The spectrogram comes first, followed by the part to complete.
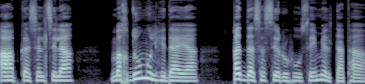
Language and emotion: Urdu, neutral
